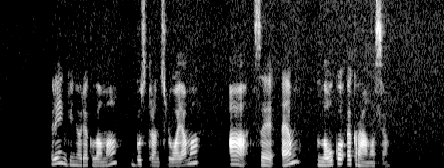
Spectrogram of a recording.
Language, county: Lithuanian, Vilnius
